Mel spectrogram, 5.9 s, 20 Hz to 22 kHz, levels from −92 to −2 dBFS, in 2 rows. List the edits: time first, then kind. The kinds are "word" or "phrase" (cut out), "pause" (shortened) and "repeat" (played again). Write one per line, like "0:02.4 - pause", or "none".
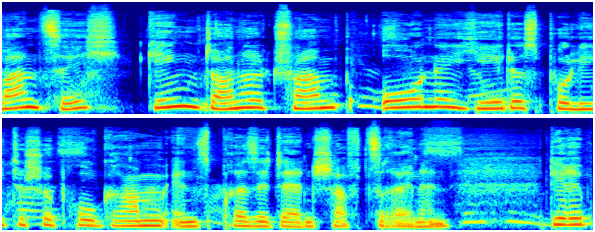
none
